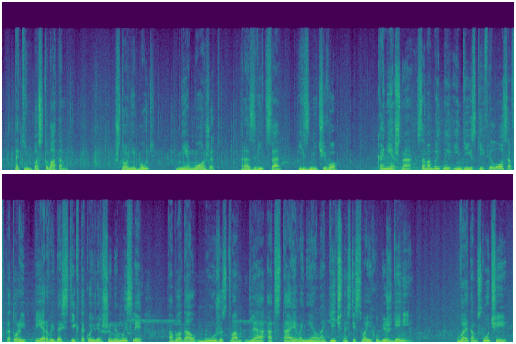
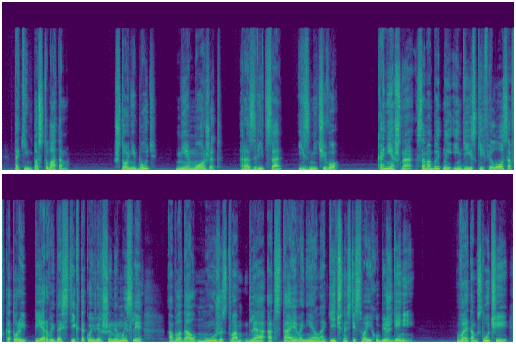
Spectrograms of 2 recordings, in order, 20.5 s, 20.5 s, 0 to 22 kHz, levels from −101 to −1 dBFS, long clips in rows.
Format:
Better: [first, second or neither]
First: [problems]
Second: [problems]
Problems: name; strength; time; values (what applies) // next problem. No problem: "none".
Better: second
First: crowd noise; noticeable; throughout; 20 dB below the speech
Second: none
